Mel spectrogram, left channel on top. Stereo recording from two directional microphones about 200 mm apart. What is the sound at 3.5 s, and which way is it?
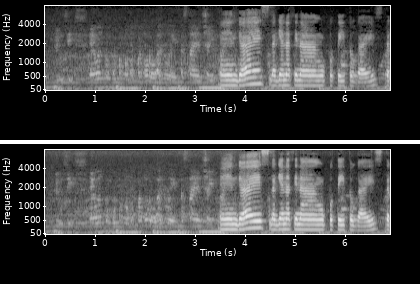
Speech, 30° right (ahead or behind).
